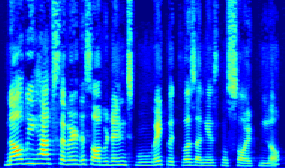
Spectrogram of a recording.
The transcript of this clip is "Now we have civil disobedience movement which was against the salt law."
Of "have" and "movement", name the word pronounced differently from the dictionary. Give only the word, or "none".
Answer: movement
